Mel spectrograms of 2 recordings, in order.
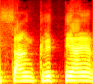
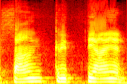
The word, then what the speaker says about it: सांकृत्यायन: उच्चारण करते हैं राहुल सांकृत्यायन संस्कृतियों ने संकृत्यायन होता है संकृत्यायन यह जो आधा हिस्सा यहां पर दिख रहा ना यह नहीं है बाकी सब है संकृत्यायन है कि सांकृत्यायन यह शुद्ध होता है जागृत जागृत नहीं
